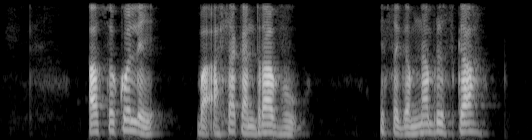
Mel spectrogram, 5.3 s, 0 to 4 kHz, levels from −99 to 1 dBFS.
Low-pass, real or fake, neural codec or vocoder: 3.6 kHz; real; none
